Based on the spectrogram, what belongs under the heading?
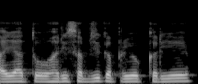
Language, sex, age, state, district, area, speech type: Hindi, male, 30-45, Uttar Pradesh, Ghazipur, rural, spontaneous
